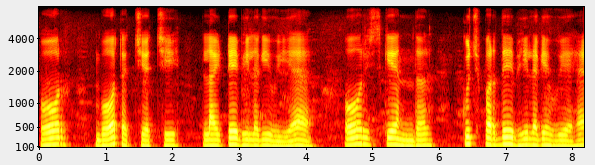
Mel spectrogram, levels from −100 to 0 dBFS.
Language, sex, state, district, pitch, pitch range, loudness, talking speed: Hindi, male, Uttar Pradesh, Saharanpur, 120 Hz, 115-135 Hz, -18 LUFS, 130 wpm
